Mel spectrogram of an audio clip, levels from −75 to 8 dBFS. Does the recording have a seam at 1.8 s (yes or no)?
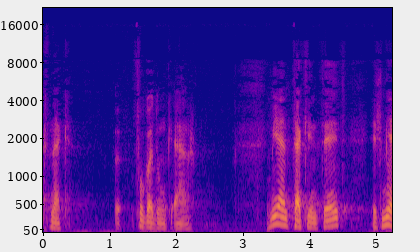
no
